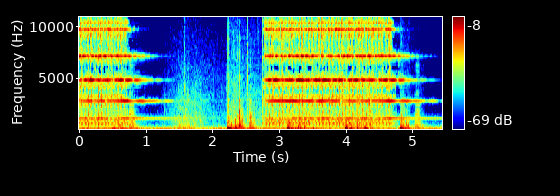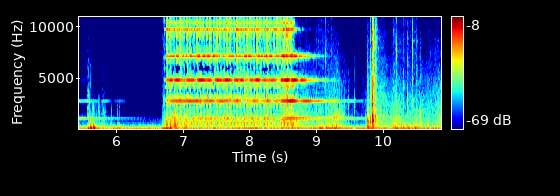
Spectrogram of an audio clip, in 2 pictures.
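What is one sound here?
An old telephone rings loudly in bursts.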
